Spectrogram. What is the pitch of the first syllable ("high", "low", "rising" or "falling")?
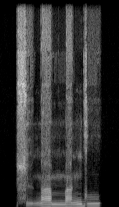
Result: low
